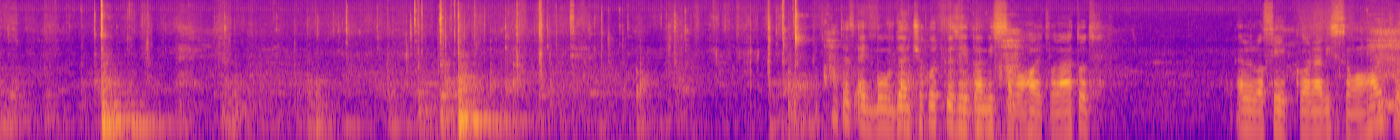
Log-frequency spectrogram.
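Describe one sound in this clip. Pliers click and scrape against metal wire.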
